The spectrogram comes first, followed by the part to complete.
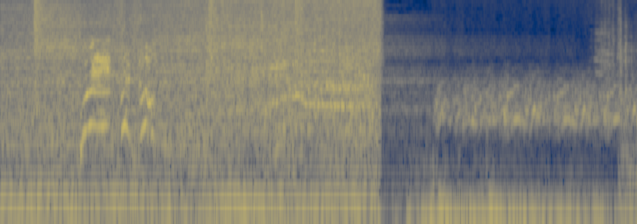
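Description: Horror trailer sound design: a loud, dense wash of noise over a low drone, with shrill wavering cries rising and falling through it. It cuts off suddenly a little before four seconds in, leaving a low rumble with fainter cries.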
